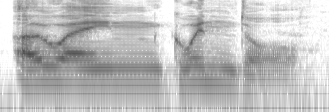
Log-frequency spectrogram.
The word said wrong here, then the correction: Owain Glyndŵr: it's Owain Glyndŵr. – I'm going to give a point because he's giving the Bristolians pronunciation of that contentious name.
